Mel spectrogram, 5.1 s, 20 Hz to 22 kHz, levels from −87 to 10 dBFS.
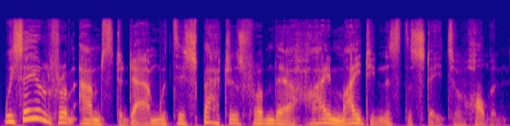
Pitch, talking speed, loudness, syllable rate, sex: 115 Hz, 165 wpm, -20 LUFS, 4.8 syllables/s, male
